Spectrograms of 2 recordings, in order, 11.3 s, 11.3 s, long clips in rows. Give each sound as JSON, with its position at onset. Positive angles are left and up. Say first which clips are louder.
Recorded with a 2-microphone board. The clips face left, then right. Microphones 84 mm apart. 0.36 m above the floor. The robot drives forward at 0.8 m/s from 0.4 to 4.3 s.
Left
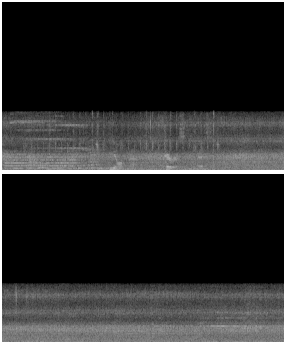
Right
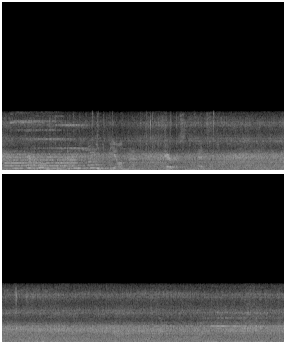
{"t": 0.5, "sound": "a woman speaking", "louder": "right 1 dB", "side_deg": -45, "distance_m": 6.0}
{"t": 2.1, "sound": "a man speaking", "louder": "left 4 dB", "side_deg": 15, "distance_m": 1.4}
